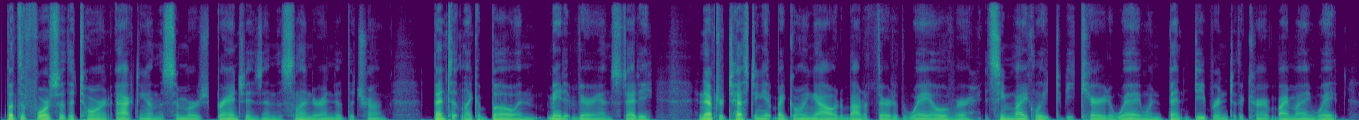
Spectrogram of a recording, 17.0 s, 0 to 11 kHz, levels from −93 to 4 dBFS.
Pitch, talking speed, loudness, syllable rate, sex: 90 Hz, 205 wpm, -27 LUFS, 5.2 syllables/s, male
